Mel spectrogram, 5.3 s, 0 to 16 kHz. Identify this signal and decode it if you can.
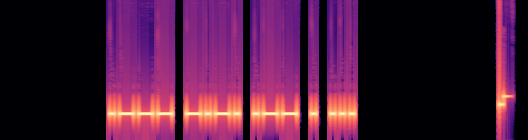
Morse code, heard as a keyed tone, about 25 wpm, 700 Hz. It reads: JCWES
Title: Code Groups - 5 Letters - 25wpm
